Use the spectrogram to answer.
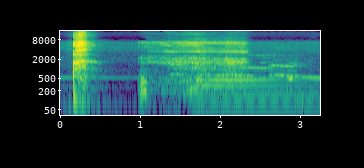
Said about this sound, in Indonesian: Iya, dengar suara ayam karena gue ngerekam ini beneran jam 3 dan gue belum tidur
